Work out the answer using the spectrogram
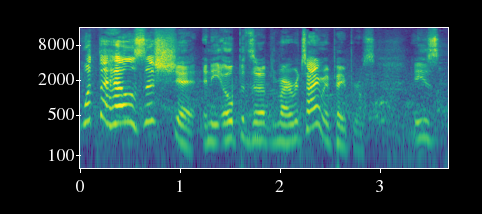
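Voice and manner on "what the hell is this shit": hammed-up outraged boss; mock angry captain. Captain confronting him over retirement papers, mock outraged. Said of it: "He's like".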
